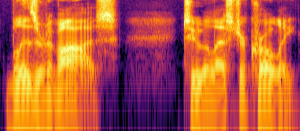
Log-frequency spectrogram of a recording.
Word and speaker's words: Crowley: Crowley rhymes with unholy. And it's Aleister Crowley, but I may refer to him as Crowley because of Ozzy.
